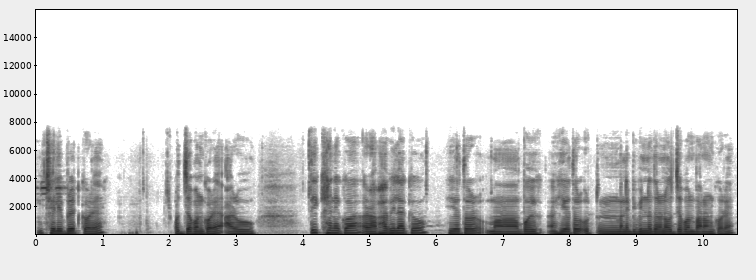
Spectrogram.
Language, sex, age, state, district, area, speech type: Assamese, male, 18-30, Assam, Goalpara, rural, spontaneous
